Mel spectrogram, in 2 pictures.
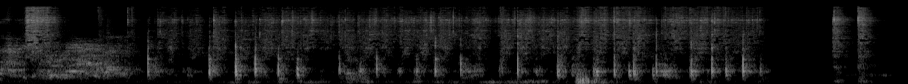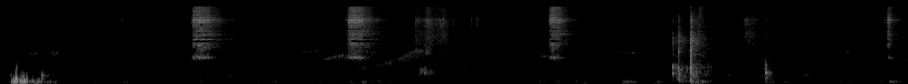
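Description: Dry chana dal grains poured from a plastic spoon into an empty nonstick kadai, rattling and scattering across the pan for several seconds. After that, a string of separate short taps and clinks as more seeds go in and the spoon touches the pan.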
